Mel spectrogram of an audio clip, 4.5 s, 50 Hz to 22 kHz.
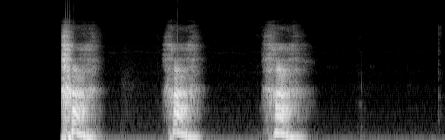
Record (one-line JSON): {"exhalation_length": "4.5 s", "exhalation_amplitude": 25485, "exhalation_signal_mean_std_ratio": 0.39, "survey_phase": "beta (2021-08-13 to 2022-03-07)", "age": "65+", "gender": "Male", "wearing_mask": "No", "symptom_none": true, "smoker_status": "Never smoked", "respiratory_condition_asthma": false, "respiratory_condition_other": false, "recruitment_source": "REACT", "submission_delay": "5 days", "covid_test_result": "Negative", "covid_test_method": "RT-qPCR"}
